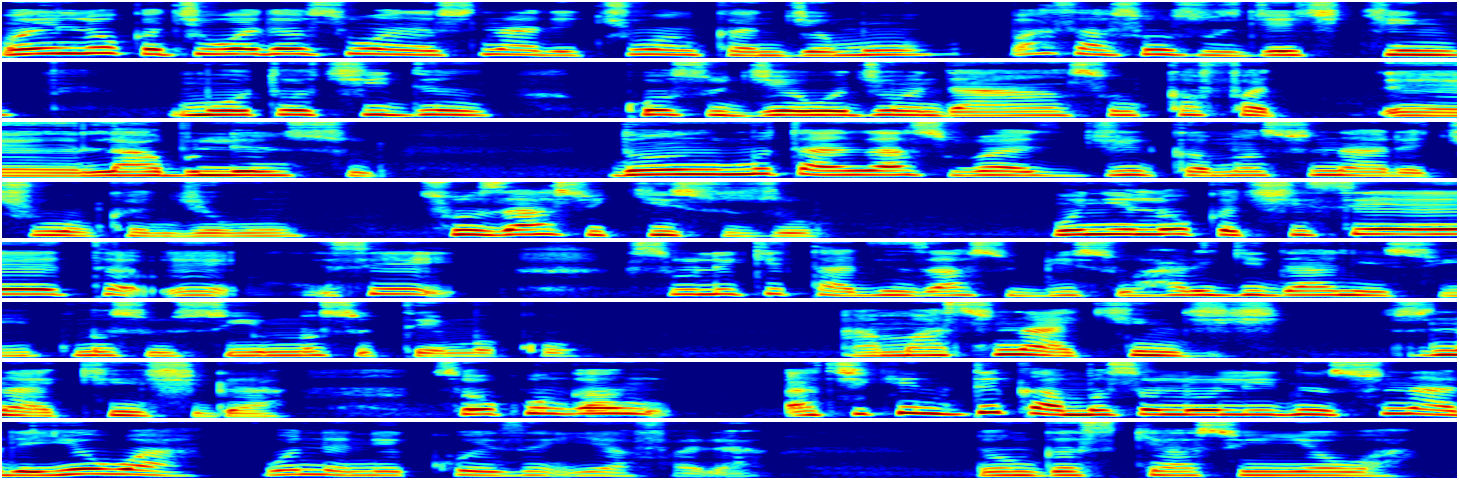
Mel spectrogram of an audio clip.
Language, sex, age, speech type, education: Hausa, female, 30-45, spontaneous, tertiary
